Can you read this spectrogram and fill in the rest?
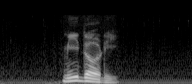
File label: "midori", Japanese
